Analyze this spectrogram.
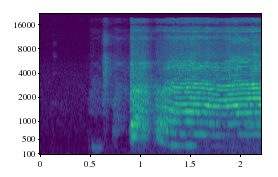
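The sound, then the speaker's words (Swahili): A baby cries: a few faint whimpers, then a sudden loud, high-pitched wail that holds steady and strained to the end. “mama yake mtoto yeye angalie, kwani analia, nenda kumwangalia, mtulize, yani mtulize, nenda kumtulize, ujue kwani analia.”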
